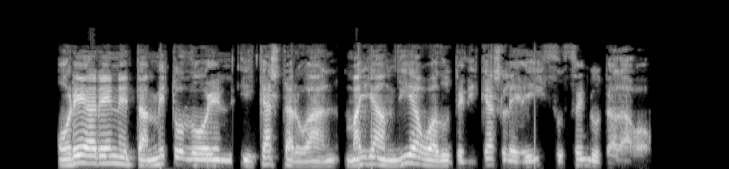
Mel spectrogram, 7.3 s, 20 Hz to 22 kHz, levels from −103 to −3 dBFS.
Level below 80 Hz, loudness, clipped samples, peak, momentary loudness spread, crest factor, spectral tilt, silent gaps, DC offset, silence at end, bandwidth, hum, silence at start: -60 dBFS; -18 LUFS; under 0.1%; 0 dBFS; 12 LU; 18 dB; -5 dB/octave; 3.41-3.45 s; under 0.1%; 0.8 s; 7.8 kHz; none; 0.6 s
